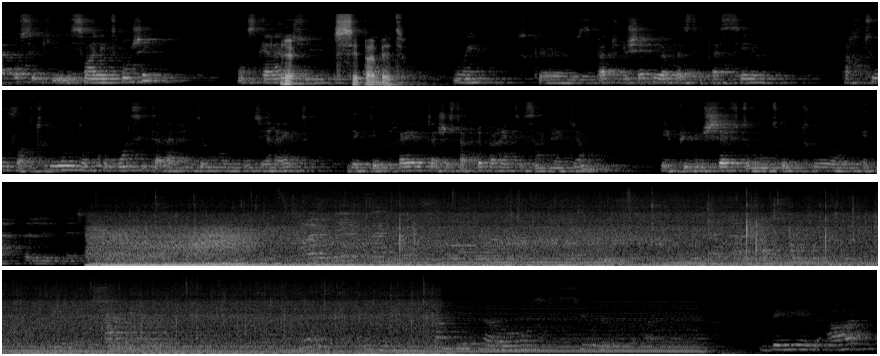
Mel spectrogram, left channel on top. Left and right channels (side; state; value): both; different; correlation 0.00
